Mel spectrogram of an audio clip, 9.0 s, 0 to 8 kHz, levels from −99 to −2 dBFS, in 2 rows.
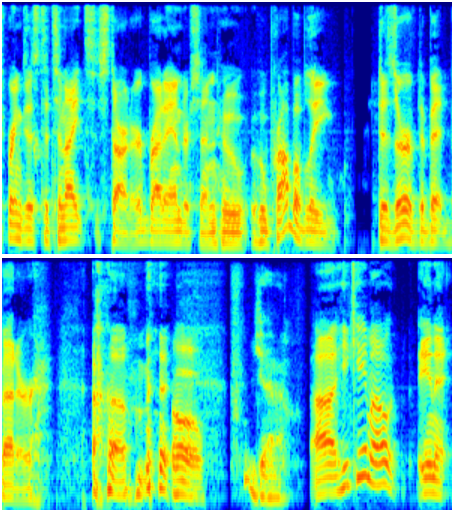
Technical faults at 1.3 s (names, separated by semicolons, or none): none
